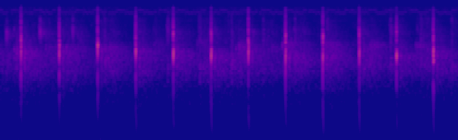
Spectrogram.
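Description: A crowd at a church worship service claps hands to the Lord in praise, in a steady, brisk rhythm, roughly two claps per second, sharp and even over a soft background wash of room noise, with no talking.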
